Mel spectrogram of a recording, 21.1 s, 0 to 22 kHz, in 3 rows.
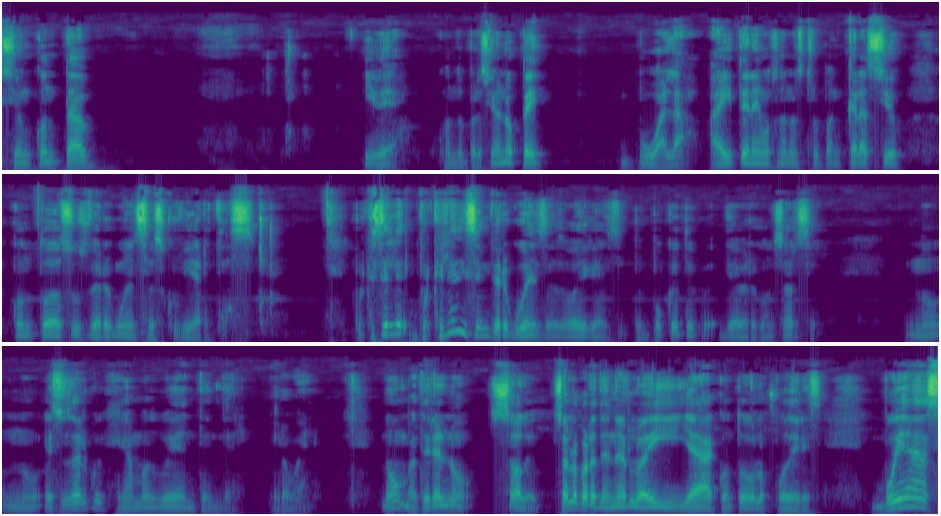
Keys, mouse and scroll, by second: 0.5 Tab, 2.9 p, 9.7 Escape, 11.9 click, 16.3 click, 17.7 click, 18.5 click.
